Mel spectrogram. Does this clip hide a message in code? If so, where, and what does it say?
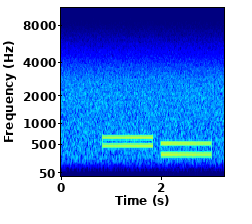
Yes: aircraft SELCAL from 0.8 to 3.0 s, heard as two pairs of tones, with radio static. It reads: EH-AF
